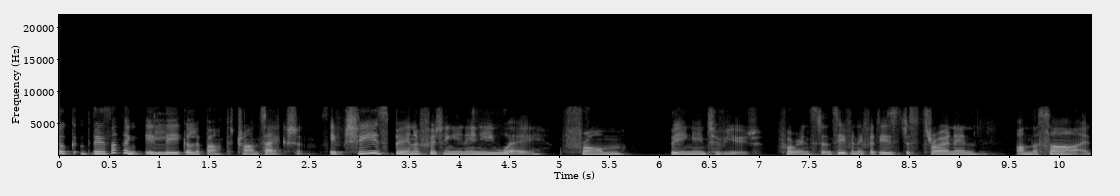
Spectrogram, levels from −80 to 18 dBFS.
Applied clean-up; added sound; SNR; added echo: neural mask model Resemble Enhance denoiser.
